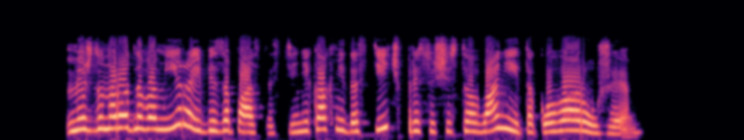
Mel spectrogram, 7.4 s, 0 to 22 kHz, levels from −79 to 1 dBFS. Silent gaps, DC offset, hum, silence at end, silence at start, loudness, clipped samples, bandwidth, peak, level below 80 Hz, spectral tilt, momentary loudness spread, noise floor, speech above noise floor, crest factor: none; under 0.1%; none; 1.05 s; 0.65 s; -13 LUFS; under 0.1%; 7.6 kHz; -2 dBFS; -60 dBFS; -4 dB/octave; 9 LU; -89 dBFS; 76 dB; 12 dB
